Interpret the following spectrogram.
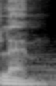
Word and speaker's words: LM: The lunar module the LM, pronounced LEM.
